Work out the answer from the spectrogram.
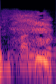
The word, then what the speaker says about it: fungible: Come on, fungible, as in fungus, maybe, Fungible? and Fungible, fungible, I think. yeah, It's a hard G.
